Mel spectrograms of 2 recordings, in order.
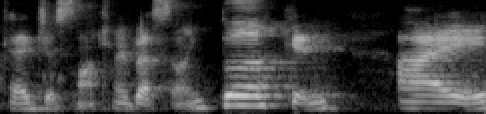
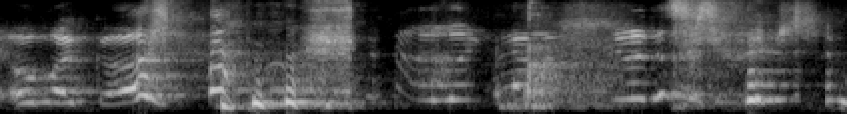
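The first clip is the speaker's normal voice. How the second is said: high, laughing, half-stunned; laughing disbelief; 13 semitones higher, slower than usual. Retold or imitated. Recalling her friend saying she's depressed, laughing in disbelief. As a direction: laugh it off in shock.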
